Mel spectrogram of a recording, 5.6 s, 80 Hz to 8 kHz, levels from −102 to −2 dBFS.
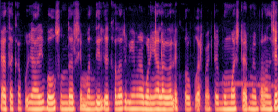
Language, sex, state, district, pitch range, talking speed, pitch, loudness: Maithili, male, Bihar, Madhepura, 160-170 Hz, 235 wpm, 165 Hz, -16 LUFS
